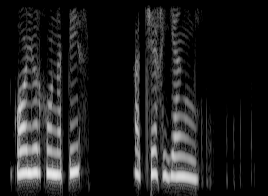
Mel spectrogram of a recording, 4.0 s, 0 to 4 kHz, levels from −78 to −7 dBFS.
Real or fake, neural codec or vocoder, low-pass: real; none; 3.6 kHz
